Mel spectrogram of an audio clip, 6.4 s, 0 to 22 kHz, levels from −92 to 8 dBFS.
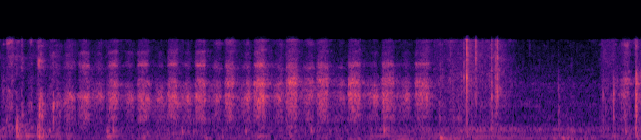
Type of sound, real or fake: fake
